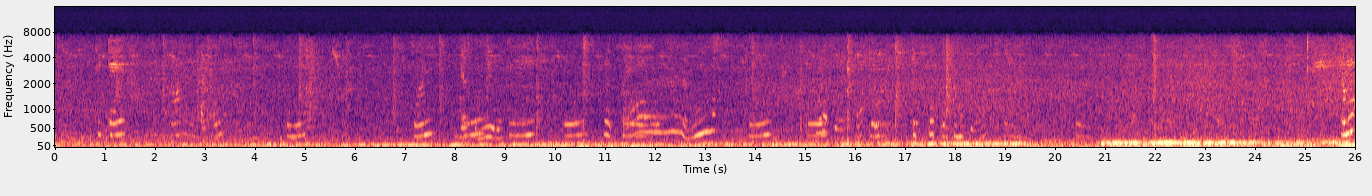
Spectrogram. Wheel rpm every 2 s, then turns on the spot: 0, 0, 0, 0, 0, 0, 0, 0, 0, 0, 0, 0, 0.
none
